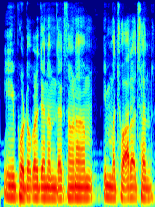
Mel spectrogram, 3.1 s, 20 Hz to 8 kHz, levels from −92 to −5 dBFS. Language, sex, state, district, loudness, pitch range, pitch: Kumaoni, male, Uttarakhand, Tehri Garhwal, -16 LUFS, 105-110 Hz, 110 Hz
